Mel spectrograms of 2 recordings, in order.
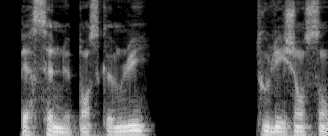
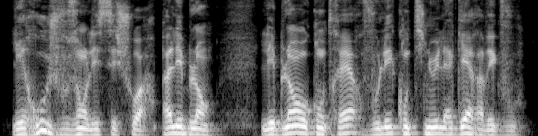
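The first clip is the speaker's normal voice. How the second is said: higher and louder, insistent; heated schoolboy, louder and higher; heated protest; 5 semitones higher, 6 dB louder than usual. A narrator's reading. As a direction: argue back hotly in the schoolyard. Schoolboy defends the Whites heatedly.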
